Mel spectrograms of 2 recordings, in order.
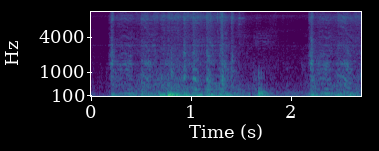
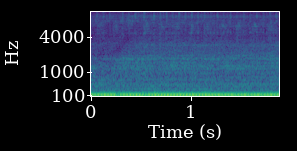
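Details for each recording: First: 1992 Toyota Corolla 16-valve: hard starting, engine catches roughly, runs unevenly with no idle and stalls when accelerator released despite pumping; not a cold-start issue, ignition and spark plugs being checked. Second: 1992 Toyota Corolla 16-valve petrol, after fixing hard starting and stalling at idle, now idles steady and even without throttle, smooth low rumble with no misses.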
